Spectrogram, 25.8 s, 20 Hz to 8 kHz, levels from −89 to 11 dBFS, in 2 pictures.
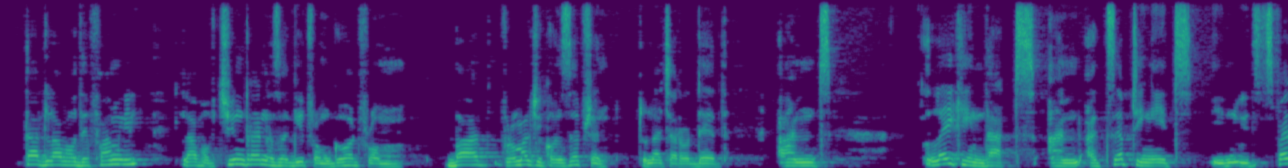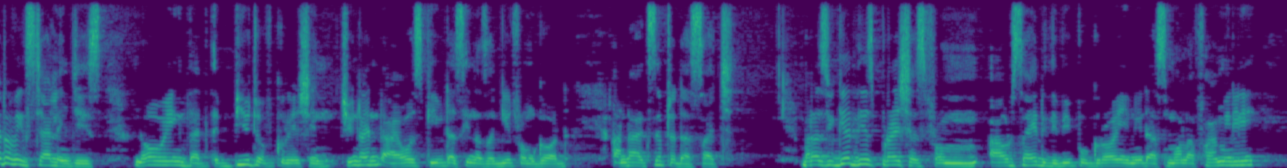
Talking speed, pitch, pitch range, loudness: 160 wpm, 155 Hz, 140-195 Hz, -21 LUFS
